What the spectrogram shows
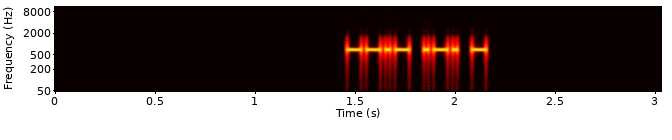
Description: Morse code, heard as a keyed tone, about 50 wpm, 700 Hz. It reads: QRT
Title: Q-Codes with Spoken Meaning - 50wpm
